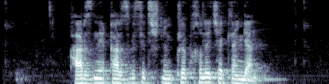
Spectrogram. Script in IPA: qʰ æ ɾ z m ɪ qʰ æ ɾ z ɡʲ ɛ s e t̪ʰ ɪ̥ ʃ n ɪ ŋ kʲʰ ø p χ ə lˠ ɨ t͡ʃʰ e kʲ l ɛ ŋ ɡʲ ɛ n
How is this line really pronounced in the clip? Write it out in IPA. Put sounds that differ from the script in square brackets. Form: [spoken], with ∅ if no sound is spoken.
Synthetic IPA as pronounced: qʰ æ ɾ z [n] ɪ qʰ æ ɾ z ɡʲ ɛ s e t̪ʰ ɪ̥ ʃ n ɪ ŋ kʲʰ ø p χ ə lˠ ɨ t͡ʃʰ [ɛ] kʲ l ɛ ŋ ɡʲ ɛ n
